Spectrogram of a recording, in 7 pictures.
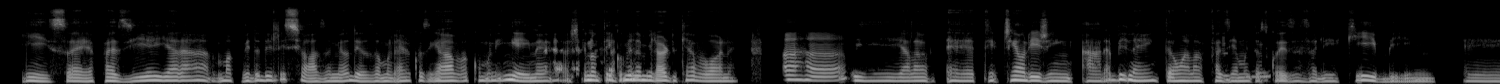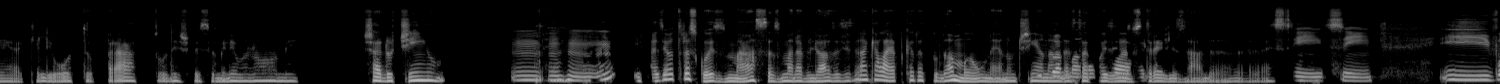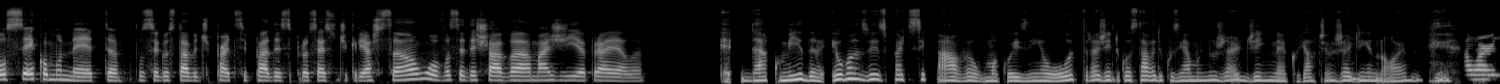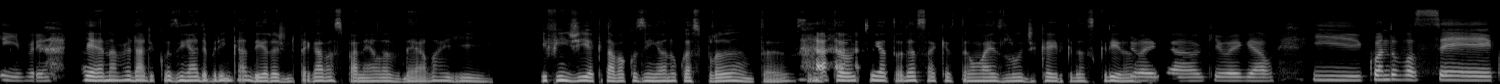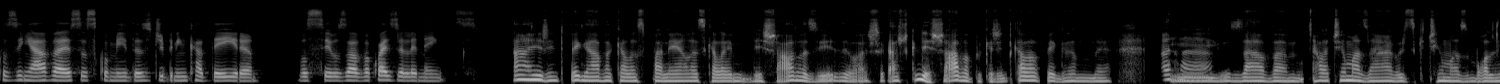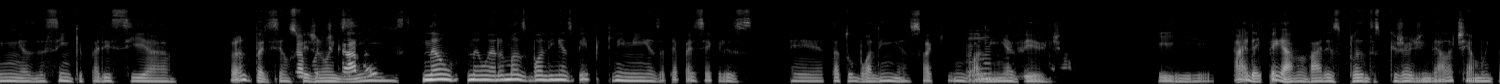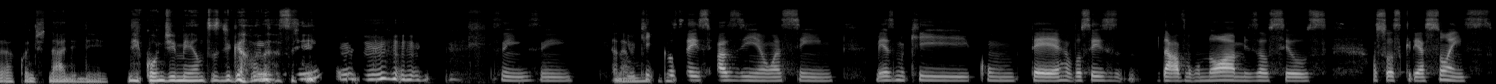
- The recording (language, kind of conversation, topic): Portuguese, podcast, Como a comida da sua infância marcou quem você é?
- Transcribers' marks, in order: laugh; laugh; laugh; tapping; laughing while speaking: "digamos assim"; giggle; chuckle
